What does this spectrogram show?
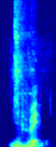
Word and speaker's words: drip: Trip, not drip. Definitely. Let me ask you about this word as well. So drip. Yeah. Is that is that d as in dog or j as in jog?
